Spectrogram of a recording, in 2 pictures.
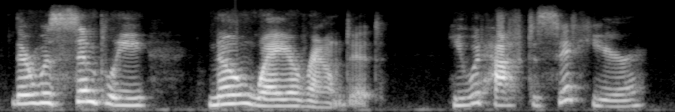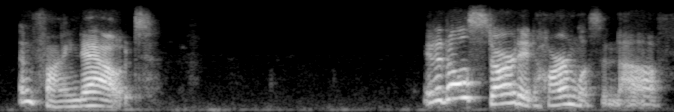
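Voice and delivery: ordinary delivery, nothing marked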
